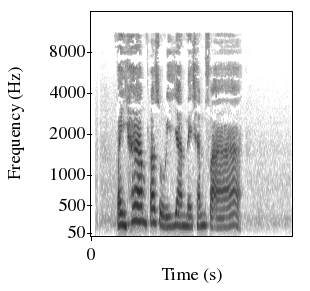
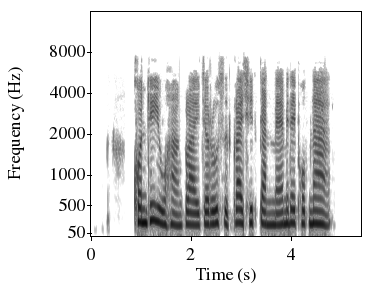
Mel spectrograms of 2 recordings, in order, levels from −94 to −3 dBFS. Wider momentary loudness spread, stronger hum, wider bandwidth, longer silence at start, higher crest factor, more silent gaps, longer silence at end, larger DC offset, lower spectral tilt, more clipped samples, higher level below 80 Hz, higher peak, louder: about the same, 9 LU vs 7 LU; neither; first, 11.5 kHz vs 7.4 kHz; second, 0.5 s vs 0.85 s; about the same, 20 dB vs 16 dB; neither; first, 1.05 s vs 0.65 s; neither; second, -5 dB/octave vs -7.5 dB/octave; neither; second, -74 dBFS vs -56 dBFS; second, -6 dBFS vs -2 dBFS; second, -24 LUFS vs -17 LUFS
